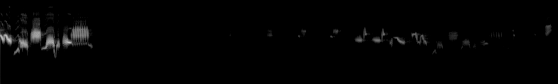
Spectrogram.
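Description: Black-headed bunting gives a loud, quick burst of bright, jangling notes lasting under a second, then a faint run of thin twittering notes follows.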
